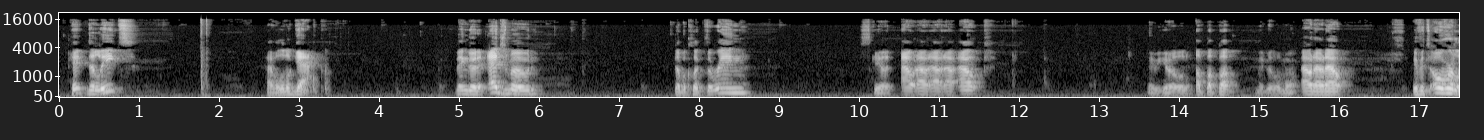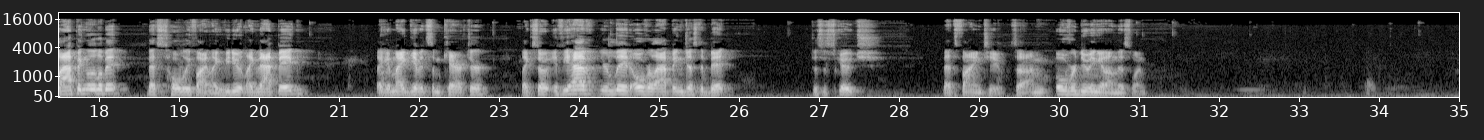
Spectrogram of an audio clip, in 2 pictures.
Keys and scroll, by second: 1.8 BackSpace, 12.9 w, 16.6 r, 25.9 w, 27.9 w.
